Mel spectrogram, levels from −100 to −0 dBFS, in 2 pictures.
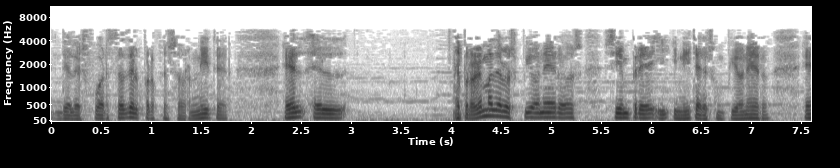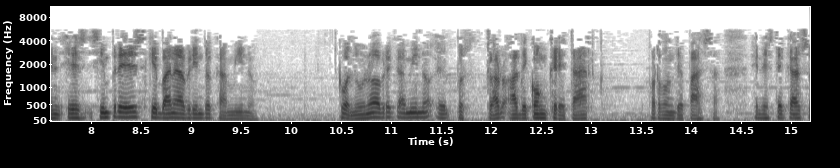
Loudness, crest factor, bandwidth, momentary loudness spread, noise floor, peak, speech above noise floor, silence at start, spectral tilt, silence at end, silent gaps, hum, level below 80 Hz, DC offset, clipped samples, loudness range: -26 LUFS; 20 dB; 5.8 kHz; 13 LU; -53 dBFS; -6 dBFS; 26 dB; 0 s; -10.5 dB/octave; 0 s; none; none; -52 dBFS; under 0.1%; under 0.1%; 3 LU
